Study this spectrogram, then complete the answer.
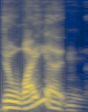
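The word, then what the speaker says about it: Dwyane: Do you know how Dwayne Wade is spelled? I do know. D-W-Y-A-N-E. Dwayne.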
